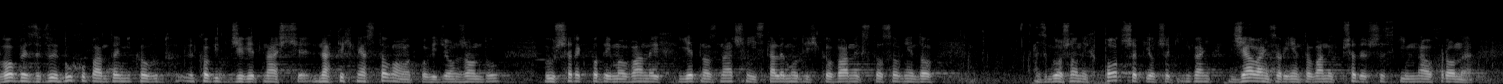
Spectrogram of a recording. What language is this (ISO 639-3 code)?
pol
